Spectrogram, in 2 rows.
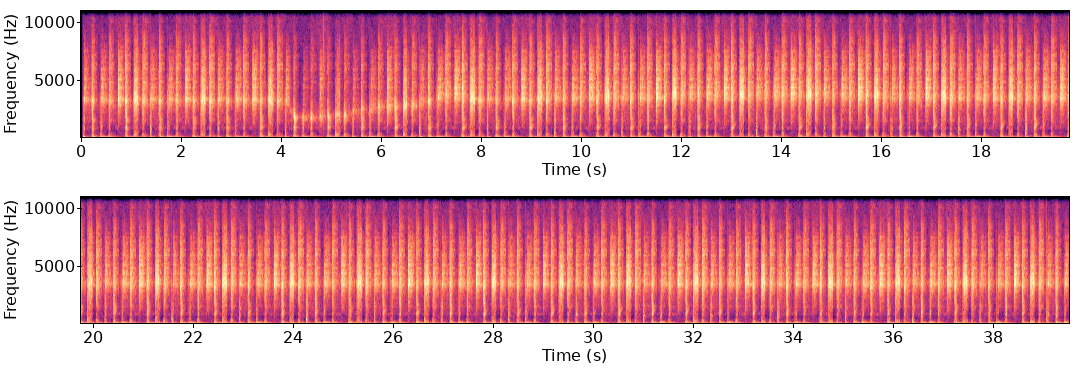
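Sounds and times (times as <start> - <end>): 
filtered beat loop: 0.0 - 39.5.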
